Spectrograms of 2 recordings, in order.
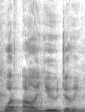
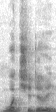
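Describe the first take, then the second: First: Every word, including 'are', is fully pronounced. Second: The word 'are' is dropped and run together.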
